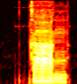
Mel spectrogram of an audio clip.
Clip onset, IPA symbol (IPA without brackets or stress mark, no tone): k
